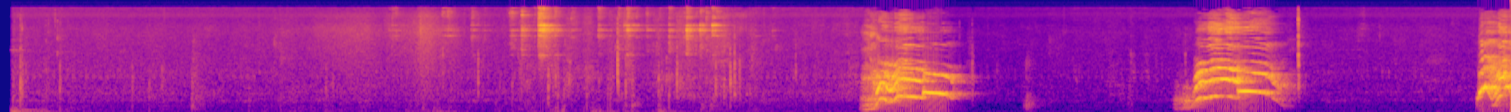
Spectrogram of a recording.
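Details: Cairn Terrier puppy battling an orange indoors, giving three loud, harmonic, yelping barks a few seconds apart, each rising then falling in pitch, after a stretch of faint scuffling and rustling.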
